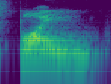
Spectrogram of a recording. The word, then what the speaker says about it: põem: Repara que aqui, ó, ele põe, eles põem, a pronúncia é a mesma, não é? Mas eu coloco um M aqui para diferenciar o singular do plural, tudo bem? Uma outra coisa é que eu coloco tio, se vocês perceberem, põe, a gente termina a pronúncia pelo nariz, não é? Esse ditongo aqui, ele é anasalado.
